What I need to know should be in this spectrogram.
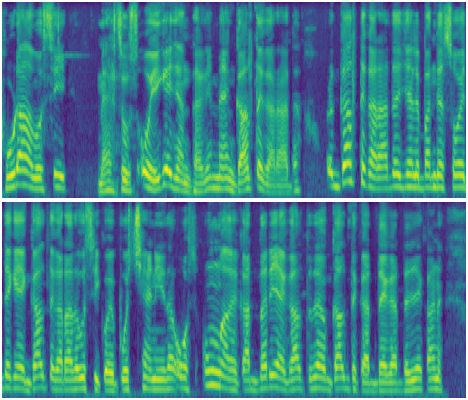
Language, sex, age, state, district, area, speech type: Dogri, male, 18-30, Jammu and Kashmir, Udhampur, rural, spontaneous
